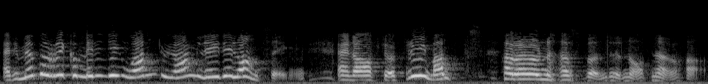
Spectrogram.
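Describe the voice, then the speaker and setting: An actress playing a haughty older aristocratic English aunt, grand and emphatic, in a 1960s radio comedy. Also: female voice, high-pitched, very animated, moderate pace, breathy edge, full character voice. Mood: haughty, appraising. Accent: upper-class English. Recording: muffled, tinny vintage radio recording.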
